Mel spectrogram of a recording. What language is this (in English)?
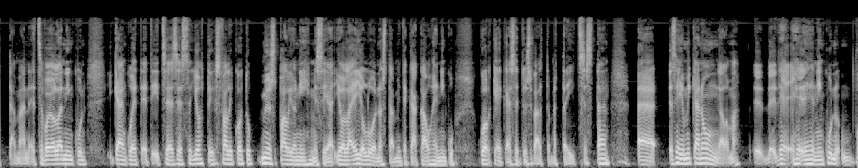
Finnish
